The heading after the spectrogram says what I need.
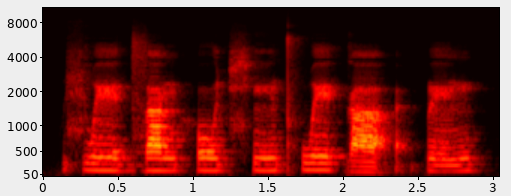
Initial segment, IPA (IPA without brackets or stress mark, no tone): ɕ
